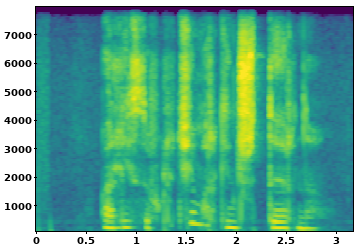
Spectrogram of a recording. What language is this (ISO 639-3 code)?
rus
